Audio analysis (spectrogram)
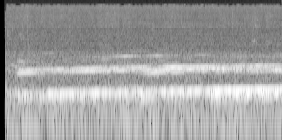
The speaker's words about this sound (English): Missile sirens gave a jolt to residents in Japan's northern island of Hokkaido Thursday morning. People were told to seek immediate shelter after North Korea fired what appeared to be a new model of ballistic missile.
